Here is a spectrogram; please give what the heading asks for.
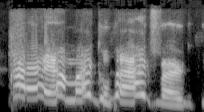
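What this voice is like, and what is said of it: Imitates a cartoon character's voice. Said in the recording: “my Barney Gumble impression”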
